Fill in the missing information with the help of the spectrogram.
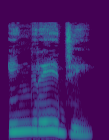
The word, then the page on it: ಇಂಗ್ರೆಜ: Kannada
